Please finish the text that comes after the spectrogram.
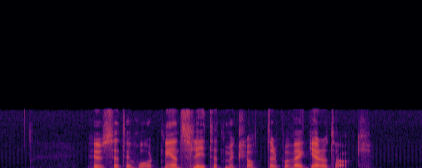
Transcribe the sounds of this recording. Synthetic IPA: hʉ̟ːsət̪æɾɦoːʈneːd̪sliːt̪ət̪mɛd̪̚kʰlɔt̪ːəɾpʰɔvɛɡːaɾɔt̪ʰɑ̰ːk

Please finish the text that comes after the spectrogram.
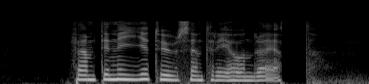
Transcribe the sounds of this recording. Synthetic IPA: fɛmt̪ɪniːʊt̪ʰʉ̟ːsənt̪ʰɾeːhɵnd̪ɾaɛt̪ː

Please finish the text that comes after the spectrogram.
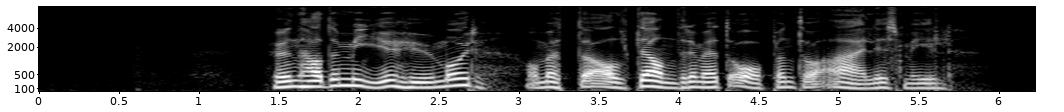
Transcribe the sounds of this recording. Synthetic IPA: hʉnhɑd̪əmyːəɦʉːmʊɾo̰ːmœt̪ːə̰ʔɑ̰lt̪̚d̪eːɑnd̪ɾəmeːɛt̪oːpənt̪o̰ːʔæːɭɪsmiːl

